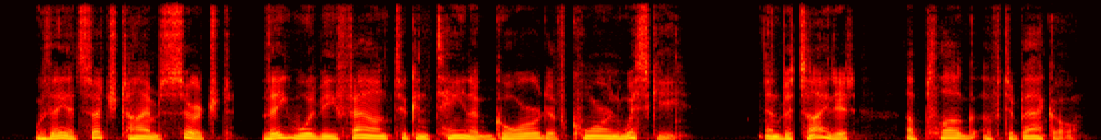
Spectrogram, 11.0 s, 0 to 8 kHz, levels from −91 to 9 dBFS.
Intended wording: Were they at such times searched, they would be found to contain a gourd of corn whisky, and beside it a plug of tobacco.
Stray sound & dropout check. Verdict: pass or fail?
fail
